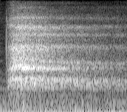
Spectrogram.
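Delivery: long unvoiced exasperated sigh; weary sigh. Real, not acted. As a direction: breathe out in frustration. Sigh after mistake.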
